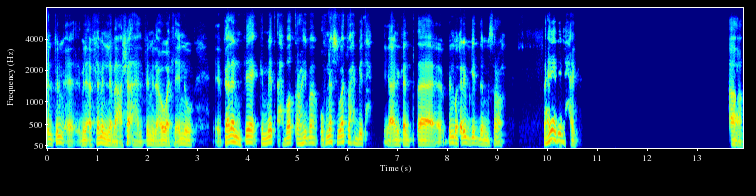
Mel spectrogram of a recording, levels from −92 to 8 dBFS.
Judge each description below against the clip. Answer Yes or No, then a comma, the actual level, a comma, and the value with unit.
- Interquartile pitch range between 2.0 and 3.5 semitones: No, average, 5.0 semitones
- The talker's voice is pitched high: No, low, 110 Hz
